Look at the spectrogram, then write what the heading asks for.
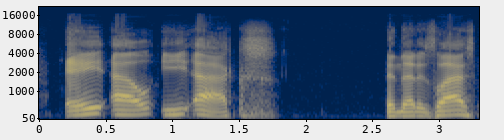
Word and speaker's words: Alex: Listen, if you're spelling it al X, it's Alex, not Alec.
